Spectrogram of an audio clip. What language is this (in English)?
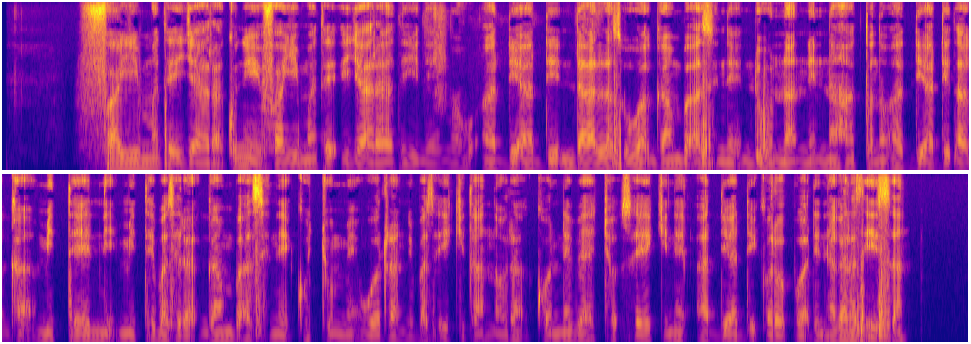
Sidamo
